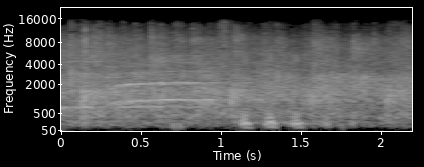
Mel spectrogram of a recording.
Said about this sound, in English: He's going to do it at every campus. They're all clapping and shouting. I can hear them through the screen right now. Amen.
